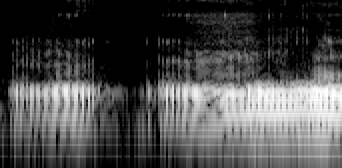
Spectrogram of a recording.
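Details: Peanut, a Maltipoo dog indoors, growls in anger when his owner touches his toy: two harmonic, rumbling growls, a short one then a longer, rising and swelling one, with a brief pause between and a person's voice asking about the toy nearby.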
